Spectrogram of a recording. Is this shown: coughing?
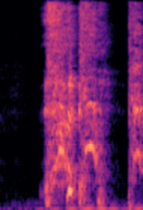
yes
